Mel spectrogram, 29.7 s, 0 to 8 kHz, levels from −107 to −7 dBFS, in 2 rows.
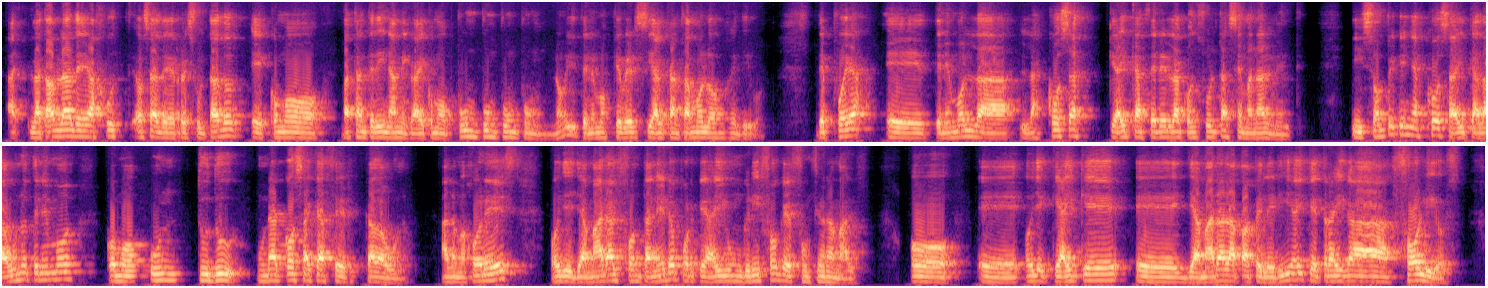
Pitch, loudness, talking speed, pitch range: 115 Hz, -19 LUFS, 180 wpm, 105-130 Hz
